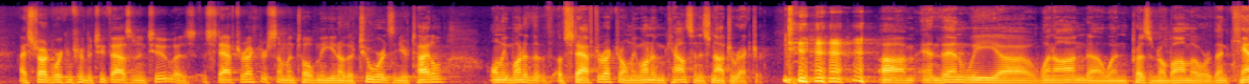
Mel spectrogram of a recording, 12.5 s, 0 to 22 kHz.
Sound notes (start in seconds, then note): 7.8 laughter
